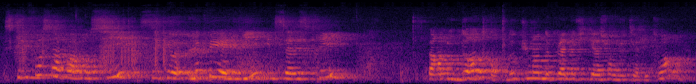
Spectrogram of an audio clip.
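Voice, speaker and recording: A woman with a high voice speaks at normal speed as an urban planning consultant giving a public presentation. She explains things step by step in a didactic manner, correcting herself along the way. The audience sits in a large, very echoey meeting room, recorded from a distant mic with faint noise.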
